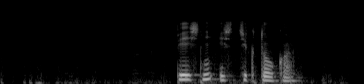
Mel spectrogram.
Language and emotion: Russian, neutral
